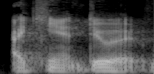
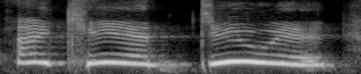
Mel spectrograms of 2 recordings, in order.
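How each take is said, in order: First: Said in the usual way. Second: Imitating a child's much higher, much louder frustrated wail, drawn out slowly. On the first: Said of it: "If she says". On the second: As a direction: wail it like a little girl giving up at the piano, slow. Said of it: "she slams her hands down on the piano".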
